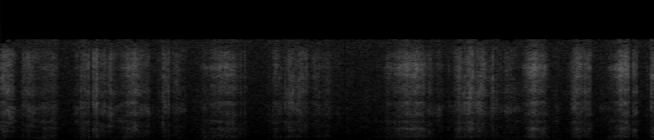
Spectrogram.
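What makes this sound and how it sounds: A fountain pen's gold metal nib, held in fingers, scratches across a flat sheet of cream lined paper on a desk while writing cursive. The result is a quiet, bright, dry scratching with no ring, rising and falling in short bursts as each stroke is drawn.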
